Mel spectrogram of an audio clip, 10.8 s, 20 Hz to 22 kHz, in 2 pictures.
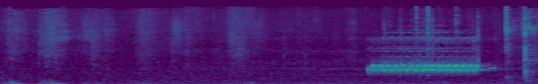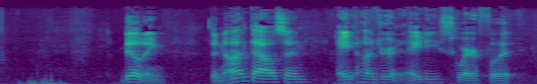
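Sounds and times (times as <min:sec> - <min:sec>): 
phone ringing with a loud electronic trill: 0:03.7 - 0:05.0
speech: 0:06.6 - 0:10.6.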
